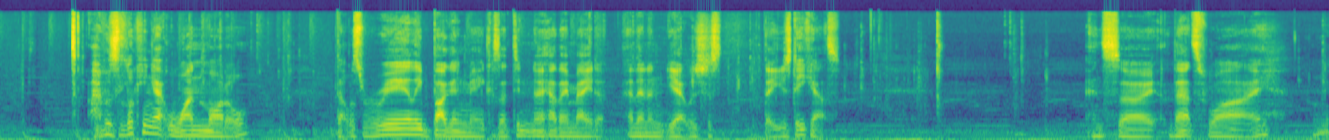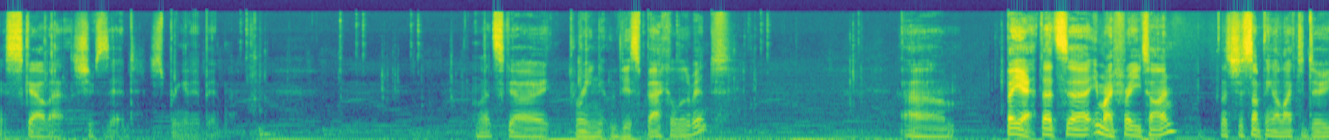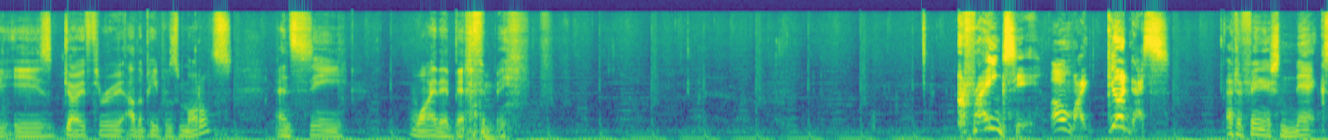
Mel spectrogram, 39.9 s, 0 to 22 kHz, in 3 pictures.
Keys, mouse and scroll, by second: 0.7 z, 2.3 middle click, 2.7 shift+middle click, 3.8 e, 8.6 g, 10.0 middle click, 11.4 middle click, 12.7 a, 13.2 s, 15.5 middle click, 16.7 Tab, 17.4 Tab, 18.6 KP_7, 18.8 z, 19.5 click, 20.3 1, 21.4 b, 22.8 g, 25.4 z, 26.2 middle click, 27.1 Tab, 27.5 middle click.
